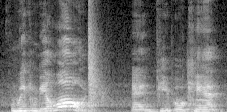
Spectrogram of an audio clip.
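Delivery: halting, with loud high bursts; acted cover story, punched after pauses; Zeus. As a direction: invent the excuse bit by bit. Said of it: "He goes".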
